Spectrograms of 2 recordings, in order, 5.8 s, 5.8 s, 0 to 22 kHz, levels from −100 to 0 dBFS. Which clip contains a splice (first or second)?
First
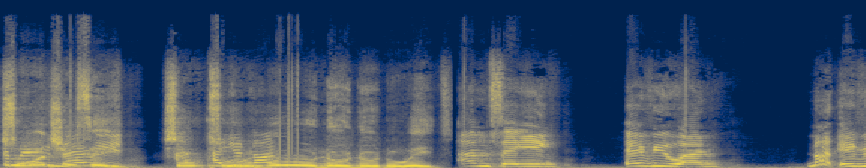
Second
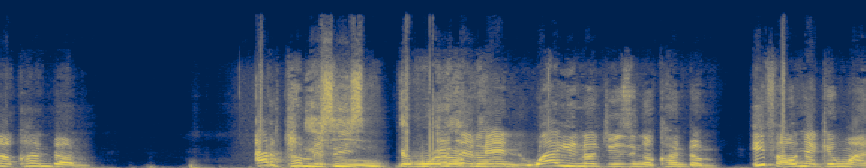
first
